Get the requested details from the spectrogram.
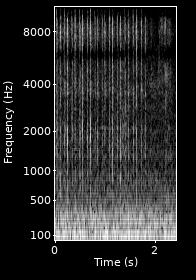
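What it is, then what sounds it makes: Dead blow hammer with sand fill. A nylon-shelled dead blow hammer filled with sand is shaken, and the loose sand inside rattles in a quick run of soft, gritty pulses. The rattling plays over a steady low hum, and the sand fill shows this is a dead blow hammer.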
